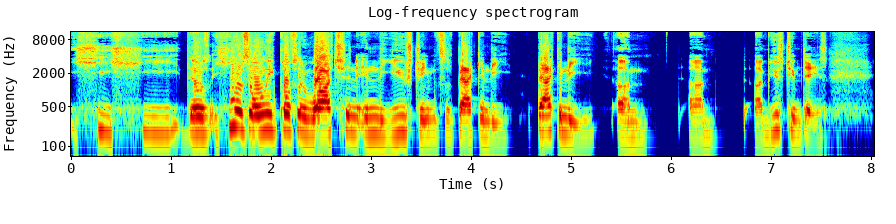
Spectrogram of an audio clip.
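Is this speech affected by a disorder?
Yes: stuttering; lifelong stuttering; here prolonged sounds.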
